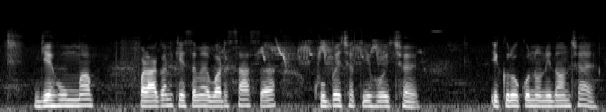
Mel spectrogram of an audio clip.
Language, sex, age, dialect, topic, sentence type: Maithili, male, 18-24, Angika, agriculture, question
